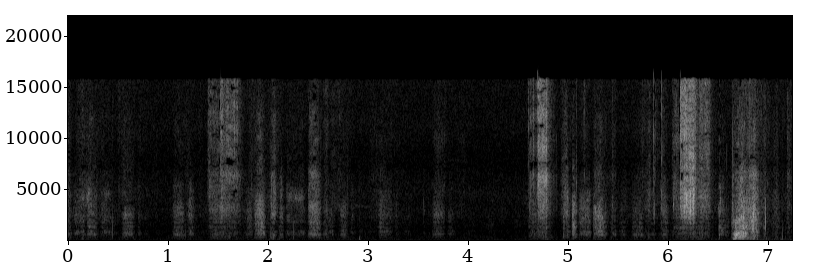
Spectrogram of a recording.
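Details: Seven-year-old Border Collie, Adaike Polední kámen, playing with water: short breathy panting bursts and snorts broken by quiet gaps, ending with a loud splash-like rush of noise.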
